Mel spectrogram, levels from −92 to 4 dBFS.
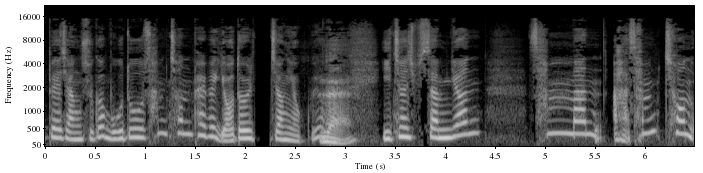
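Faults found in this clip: Gap at a join of encoded pieces, 2.10–2.25 s: speech drops to silence for about 160 ms, then resumes mid-flow. Probable component: segment concatenation after encoding. Each piece kept its encoder start delay and last-frame padding, so the seam holds dead air.

Waveform: flat-line notch with edges softened by codec smearing. Spectrogram: full-band blank column across all frequencies, harmonics continuing unchanged either side.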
